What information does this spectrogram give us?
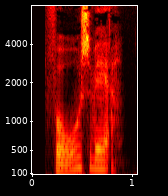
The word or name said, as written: forårsvejr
